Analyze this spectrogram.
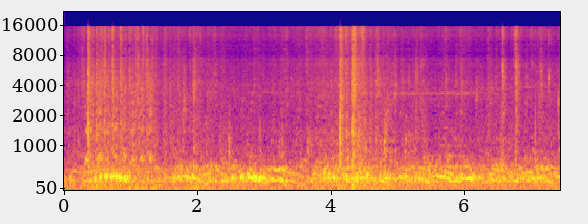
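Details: Racing Homer domestic pigeons in a breeding section, a continuous murmur of low coos with sharp clicks and taps from the loft.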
